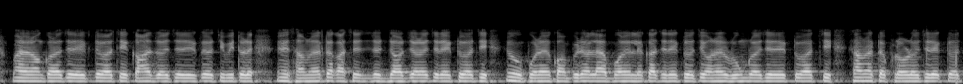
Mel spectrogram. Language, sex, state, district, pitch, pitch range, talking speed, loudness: Bengali, male, West Bengal, Purulia, 150 Hz, 150-155 Hz, 250 wpm, -14 LUFS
